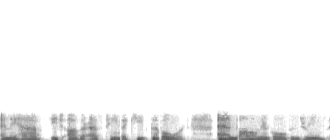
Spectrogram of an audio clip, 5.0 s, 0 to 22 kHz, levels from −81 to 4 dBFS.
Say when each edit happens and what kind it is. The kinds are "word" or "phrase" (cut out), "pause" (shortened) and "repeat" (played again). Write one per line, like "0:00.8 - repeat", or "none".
0:01.8 - word
0:02.4 - word
0:03.5 - word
